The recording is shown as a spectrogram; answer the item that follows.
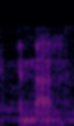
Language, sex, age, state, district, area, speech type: Malayalam, male, 30-45, Kerala, Idukki, rural, spontaneous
